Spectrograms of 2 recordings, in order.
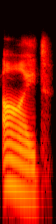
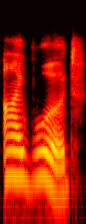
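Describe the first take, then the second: First: It is contracted into one syllable. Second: It is said in full as two words. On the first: "you can abbreviate them" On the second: "instead of saying I would"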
